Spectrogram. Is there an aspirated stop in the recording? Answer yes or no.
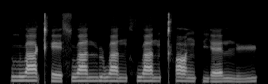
yes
